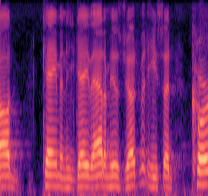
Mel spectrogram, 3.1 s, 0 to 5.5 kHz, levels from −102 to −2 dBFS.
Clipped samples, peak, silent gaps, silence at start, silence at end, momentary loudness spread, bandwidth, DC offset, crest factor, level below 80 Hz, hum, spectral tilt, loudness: under 0.1%; -10 dBFS; none; 0 s; 0 s; 9 LU; 5.4 kHz; under 0.1%; 16 dB; -56 dBFS; none; -8 dB/octave; -28 LUFS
